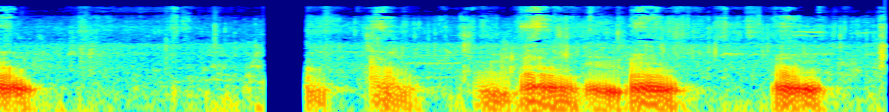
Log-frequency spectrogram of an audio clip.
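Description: An emu gives deep, throaty grunting booms in short bursts, several in quick succession with brief pauses between, and little else in the background.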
